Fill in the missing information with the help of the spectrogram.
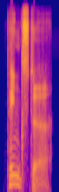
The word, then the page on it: Pinkster: British English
